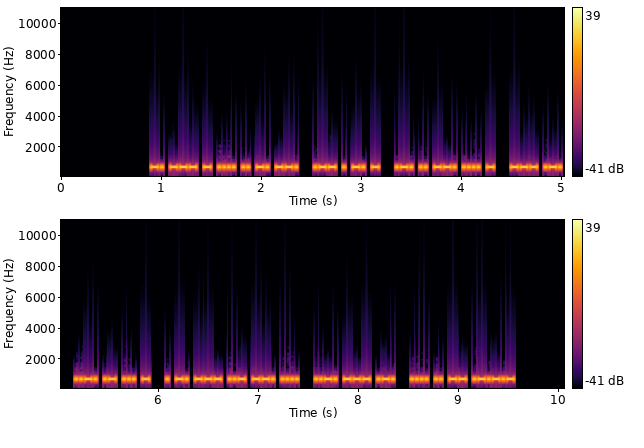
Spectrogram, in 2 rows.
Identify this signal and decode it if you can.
Morse code, heard as a keyed tone, about 52 wpm, 700 Hz. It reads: NOTHING WENT RIGHT OR FAST ENOUGH FOR HIM.
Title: Sentences from Top 1000 Words - Review Part 2 - 50wpm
